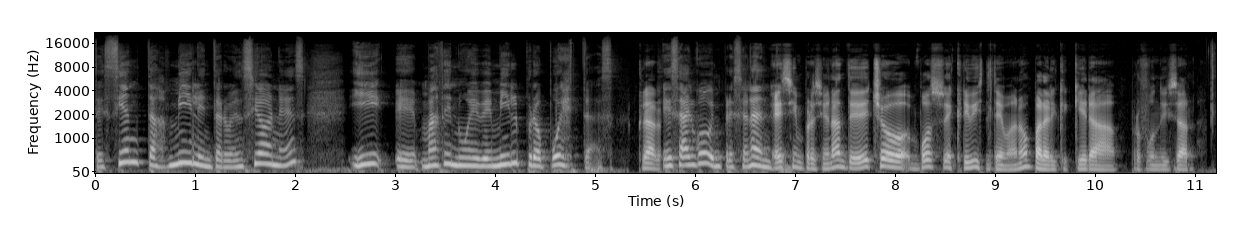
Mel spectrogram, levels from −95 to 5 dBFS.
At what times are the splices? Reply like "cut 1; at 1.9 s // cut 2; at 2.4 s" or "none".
cut 1; at 5.6 s // cut 2; at 8.9 s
